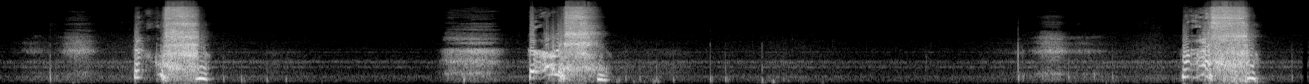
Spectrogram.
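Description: Three sneezes, each with an in-breath then a muffled burst, over a steady background hum; covered sneezes.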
